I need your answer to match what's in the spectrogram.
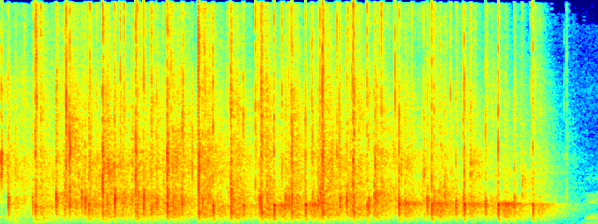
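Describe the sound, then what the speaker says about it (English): Steady audience applause for the horn students at a university horn studio recital, many hands clapping in a dense, even patter for several seconds before fading out at the end. "How about a round of applause for the horn team?"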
